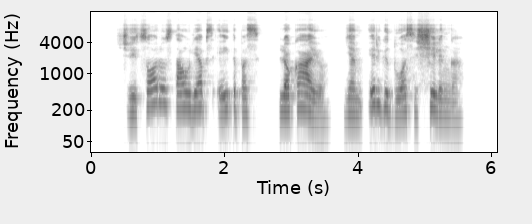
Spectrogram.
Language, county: Lithuanian, Vilnius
